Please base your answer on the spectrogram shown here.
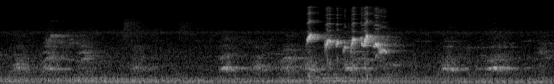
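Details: Red-whiskered bulbul, a Dak Lak bird kept for two seasons, offers quiet scattered chirps before one strong, fast string of clear whistled notes midway, then soft calls resume against a low hum.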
